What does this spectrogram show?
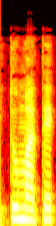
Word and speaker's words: tomate: Y ojo con la pronunciación de tomate. No digas tomate, como en inglés, di tomate con la fuerza en ma.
